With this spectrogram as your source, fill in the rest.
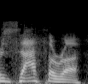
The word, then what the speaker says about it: Zathura: Or Zathura.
